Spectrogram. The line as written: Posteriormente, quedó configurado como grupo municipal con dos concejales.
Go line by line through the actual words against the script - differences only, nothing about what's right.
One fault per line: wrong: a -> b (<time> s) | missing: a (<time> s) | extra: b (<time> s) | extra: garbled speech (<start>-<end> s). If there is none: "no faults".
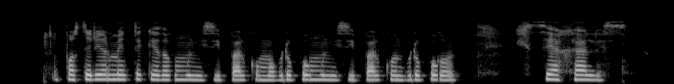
wrong: configurado -> municipal (1.7 s)
wrong: dos -> grupo (4.0 s)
